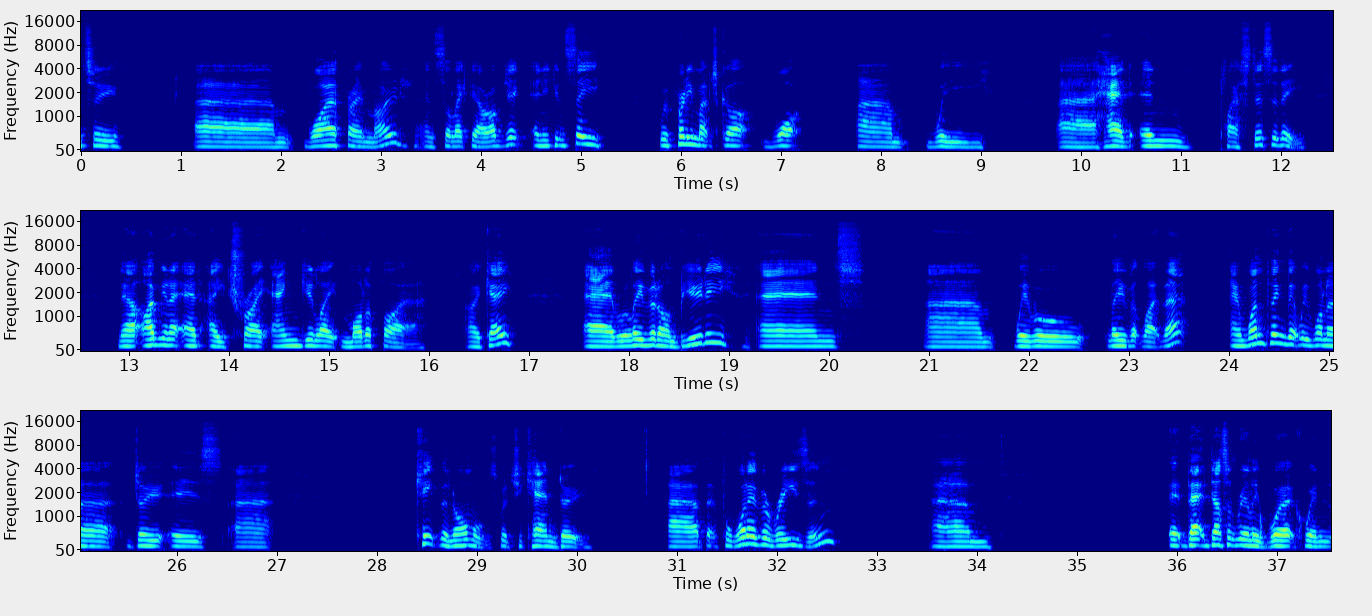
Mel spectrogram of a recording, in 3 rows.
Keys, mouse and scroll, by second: 0.2 z, 0.3 z, 0.7-1.0 scroll down 2, 0.9 scroll up 1, 1.0 middle click, 1.3 scroll down 1, 1.4 scroll up 1, 1.6 z, 2.5 scroll up 3, 2.7 middle click, 3.1 scroll down 2, 3.2 scroll up 1, 3.3 click, 3.8 scroll up 2, 4.0-5.8 middle drag, 6.0-6.4 scroll down 3, 6.4 middle click, 6.7-7.1 scroll up 4, 7.1 shift+middle drag, 7.3-8.2 shift+scroll down 4, 7.5 middle click, 8.2-12.2 middle drag, 12.4-13.7 scroll down 1, 13.7-16.7 drag, 20.2 scroll down 2, 20.5-20.8 middle drag, 21.0 scroll up 2, 21.3-23.1 middle drag, 23.5-23.8 scroll down 1, 23.8-24.8 middle drag, 25.0 scroll up 1, 25.3-25.9 middle drag, 26.7 z, 27.5-28.1 middle drag, 29.1 click, 30.8 click, 31.4 click, 31.8 click, 35.5 scroll down 1, 36.3 scroll up 1.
